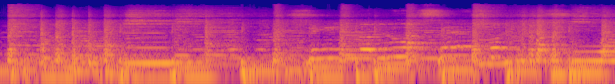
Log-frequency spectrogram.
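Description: Live Tejano band playing: an accordion carries the melody over electric bass guitar, drum kit and congas, with a steady dance beat.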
